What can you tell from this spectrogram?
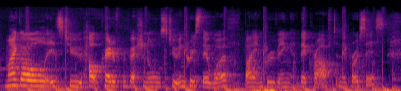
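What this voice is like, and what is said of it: New Zealand accent. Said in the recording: “I'm from New Zealand, in case you're wondering about the accent”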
